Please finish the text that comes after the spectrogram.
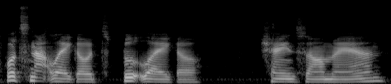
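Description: A young man casually reviewing a toy figure in his bedroom, talking slowly and haltingly with fillers and restarts, close to a phone or webcam. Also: medium pitch, sharp tone, smooth, no echo. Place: small bedroom indoors. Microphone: phone or webcam close to the face.

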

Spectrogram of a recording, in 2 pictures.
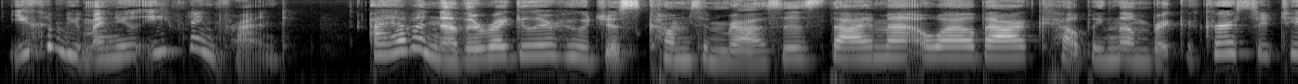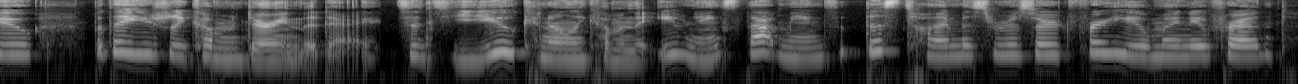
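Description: A woman's voice: high-pitched, lively intonation, fairly quick, fairly bright tone. A woman playing an enthusiastic, slightly incompetent witch shopkeeper in an audio roleplay, rambling on in a friendly, bubbly way. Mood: upbeat, friendly. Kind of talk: ASMR roleplay audio, one-sided chat with listener.

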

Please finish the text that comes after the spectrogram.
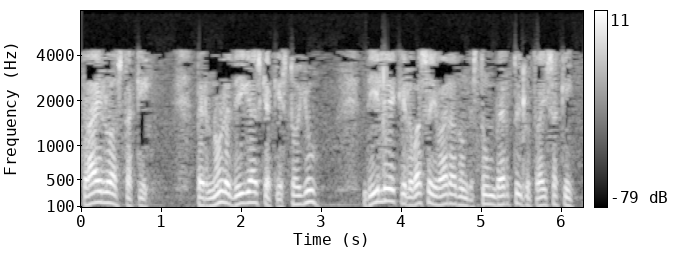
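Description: Stern, husky patriarch. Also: male voice, mid-range voice. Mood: stern, controlled. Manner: authoritative, measured. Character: stern, commanding master of a Mexican hacienda, a father. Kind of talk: old radionovela acting. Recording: tinny, phone-like old radio drama recording.

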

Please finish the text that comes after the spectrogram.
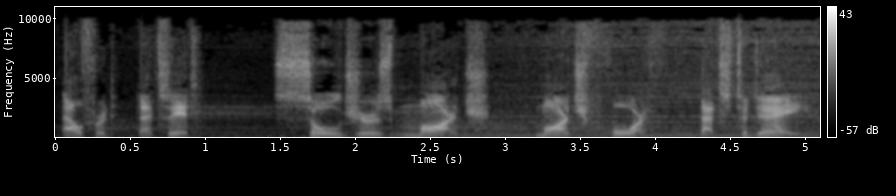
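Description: An actor playing a stern, brooding masked crime fighter in a children's audio drama, deliberate and dry. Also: male voice, medium pitch. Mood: thinking hard.

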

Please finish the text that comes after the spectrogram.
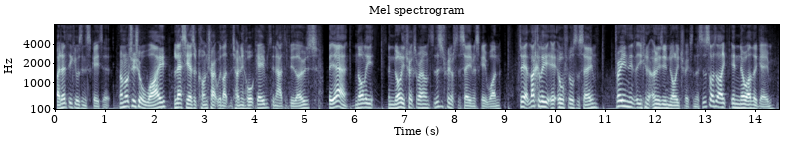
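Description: A young man talks through a video game from his bedroom desk mic, loose and rambling, peppering his talk with "like" and "dude". His voice sits a little low and rough, left over from a recent sore throat. Faint game music plays underneath. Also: expressive, quick pace. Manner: chatty, rambling, says "like" and "dude" a lot. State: deeper voice after a sore throat. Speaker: gaming YouTuber. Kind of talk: casual gameplay commentary. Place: bedroom at home, indoors.

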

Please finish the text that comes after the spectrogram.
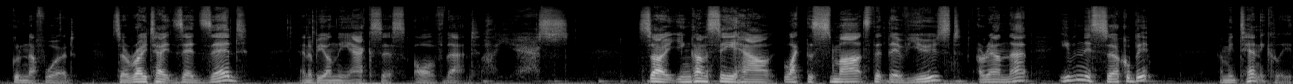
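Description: Chatty low-voiced man thinking aloud. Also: fairly bright tone. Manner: chatty, self-mocking, thinks aloud while working. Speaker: 3D modeling tutorial host. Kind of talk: casual screen-recorded software tutorial.

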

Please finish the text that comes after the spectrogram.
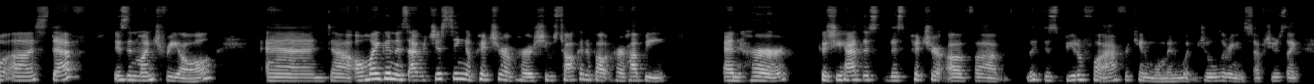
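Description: A woman's voice: on the low side, normal speed, a bit bright. A woman, a coach hosting a team video call in a small room at home, talking in a rambling, effusive way with many restarts. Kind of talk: casual motivational chat. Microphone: video call webcam.

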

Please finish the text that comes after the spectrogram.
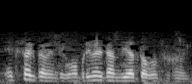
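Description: A man's voice: fairly high pitch, very fast, narrow, tinny audio, soft background music. A man in his thirties with a Rioplatense Argentine accent, answering conversationally as a political candidate in a radio interview, often repeating words as he goes.

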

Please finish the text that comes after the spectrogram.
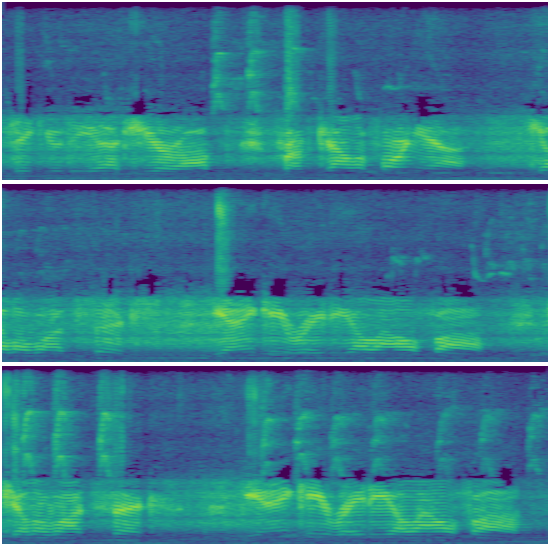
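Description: A man's voice: medium pitch, flat delivery, slow. A man making terse, repetitive ham radio calls with phonetic call signs over shortwave. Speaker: amateur radio operator. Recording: noisy, muffled shortwave radio reception. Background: heavy radio static.

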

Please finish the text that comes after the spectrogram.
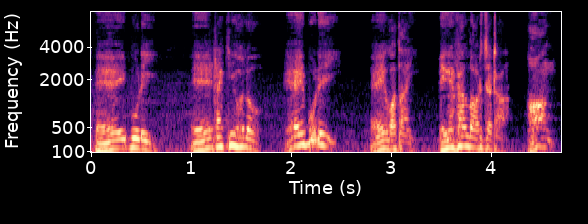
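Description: A man voicing a gruff, bossy thief in a cartoon ghost story, with a brusque, commanding manner. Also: fairly high pitch, expressive, normal speed, slight background noise, pitched above the performer's own voice, natural voice. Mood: alarmed, commanding. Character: gruff, bossy male thief, the leader of a pair. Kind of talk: cartoon horror story acting.

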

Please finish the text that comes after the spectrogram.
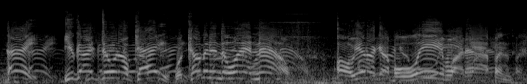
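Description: A man's voice: very high voice, normal speed, creaky, music in the background. A man playing a chatty, upbeat young pilot hero with a breezy delivery in a cartoon video game. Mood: excited.

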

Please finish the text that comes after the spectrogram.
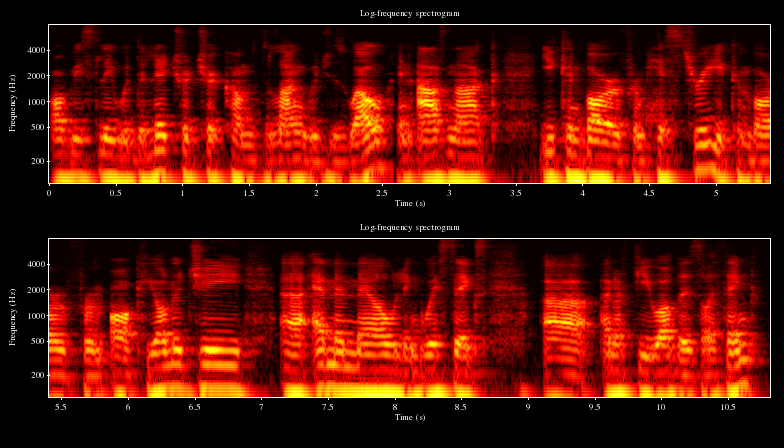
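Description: A man's voice: mid-range voice, fairly even intonation, moderate pace, highs cut off. A young man from Ireland, a native Irish speaker, giving casual advice to camera as a student in his bedroom. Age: young adult. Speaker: student society officer. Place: bedroom with bookshelves, indoors.

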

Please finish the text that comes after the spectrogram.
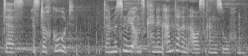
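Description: A woman's voice: fairly high pitch, normal speed, close to an everyday voice. An actress playing a cautious young female survivor in an audio drama. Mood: practical. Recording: reverberant hall, clear background noise.

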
